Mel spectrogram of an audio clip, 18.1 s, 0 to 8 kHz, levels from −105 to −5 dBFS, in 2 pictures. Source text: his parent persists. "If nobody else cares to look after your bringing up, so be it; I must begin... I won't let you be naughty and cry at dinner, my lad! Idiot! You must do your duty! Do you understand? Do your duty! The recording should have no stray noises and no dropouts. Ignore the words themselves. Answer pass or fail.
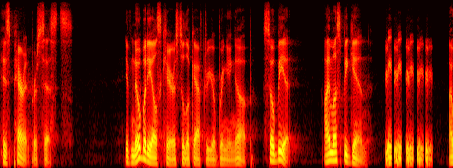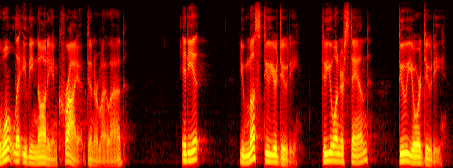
fail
